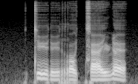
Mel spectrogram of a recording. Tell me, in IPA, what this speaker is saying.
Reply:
tyɾy rɔcæjɳɛ

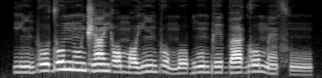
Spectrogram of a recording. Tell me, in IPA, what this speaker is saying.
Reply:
jĩ˨bo˧do˦ nũ˦d͡ʒã˦jɔ˧ mɔ˧jĩ˦bo˦˨ mo˧bũ˦be˦ba˦ ɡo˦ mɛ̃˧sũ˨

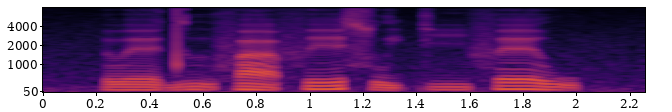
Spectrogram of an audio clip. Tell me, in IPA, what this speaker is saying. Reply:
ʋɛː˩dɯː˧˩faː˧˩feː˧˥ su˩j kiː˧fɛː˥˨w

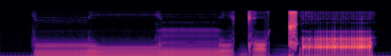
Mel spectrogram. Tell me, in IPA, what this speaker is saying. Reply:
lːuːnːudɔ ɡ͡ǁa̰

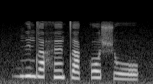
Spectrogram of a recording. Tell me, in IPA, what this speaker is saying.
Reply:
bĩ˦da˧hɛ̃˧ ta˨kɔ˧ ʃo˨

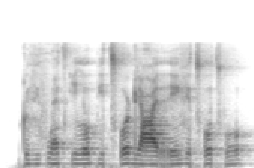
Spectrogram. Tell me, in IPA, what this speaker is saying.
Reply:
ʈuvʲufwæ̤t͡sʼi lo pʲet͡sʼoɖe ʕærevʲɒ t͡sʼot͡sʼo̤

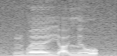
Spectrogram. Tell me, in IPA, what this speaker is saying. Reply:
mbɛːja̰lʲo

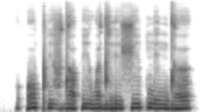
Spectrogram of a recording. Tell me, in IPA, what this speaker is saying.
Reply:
ʔo pʼivdʌ ʔiwədi ɾiʃip nində

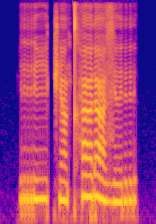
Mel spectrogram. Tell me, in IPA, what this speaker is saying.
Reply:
riː˨t͡ʃã˨ kʰa˦ɾa˨zɪ˨˦r

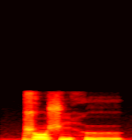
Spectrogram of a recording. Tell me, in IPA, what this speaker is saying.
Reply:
ʐɔʃihɯ

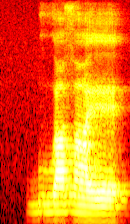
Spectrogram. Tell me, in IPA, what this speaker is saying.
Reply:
ɠuə̯ ðˤɛ

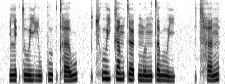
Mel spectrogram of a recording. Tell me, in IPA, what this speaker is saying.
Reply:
lɪ˧k̚t̪uː˧jiː˨w kuː˧k̚t̪ʰɐ˨˥w | t͡sʰuː˥jkɐ˥mt̪œː˧k̚ mʊ˨˧ŋ t̪ɐ˧wuː˨˩j | t͡sʰɐ˨˥ŋ

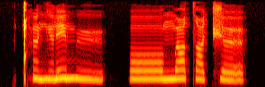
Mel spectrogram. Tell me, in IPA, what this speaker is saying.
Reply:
ǃʰœ̃ɡʲœ̃ɾemʉː | ɔː ŋʷetˤe t͡ʃœ

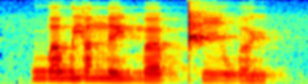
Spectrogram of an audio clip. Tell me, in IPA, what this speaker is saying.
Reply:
wɐ˥wjɐ˥n e˨jmœː˨p̚kʰiː˨˩wɵ˨˩ɥ

